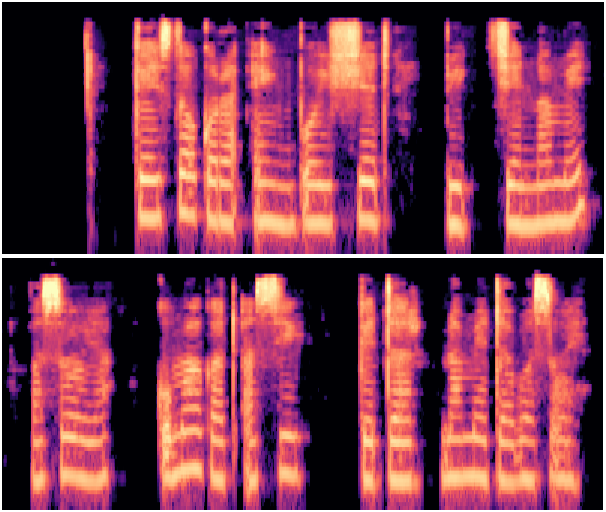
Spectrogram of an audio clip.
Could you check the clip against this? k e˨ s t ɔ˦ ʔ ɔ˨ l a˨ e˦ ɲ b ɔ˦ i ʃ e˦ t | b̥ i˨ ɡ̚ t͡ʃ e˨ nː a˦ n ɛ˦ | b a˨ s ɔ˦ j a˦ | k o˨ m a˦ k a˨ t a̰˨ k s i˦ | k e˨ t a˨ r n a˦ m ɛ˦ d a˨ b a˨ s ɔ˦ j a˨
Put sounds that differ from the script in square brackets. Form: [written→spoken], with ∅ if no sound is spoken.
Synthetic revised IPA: k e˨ s t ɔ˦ [ʔ→k] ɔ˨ [l→ɾ] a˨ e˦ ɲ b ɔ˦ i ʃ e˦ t | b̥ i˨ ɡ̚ t͡ʃ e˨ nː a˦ [n→m] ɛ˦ | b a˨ s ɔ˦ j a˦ | k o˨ m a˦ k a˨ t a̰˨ [k→∅] s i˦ | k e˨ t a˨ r n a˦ m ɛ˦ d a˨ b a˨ s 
